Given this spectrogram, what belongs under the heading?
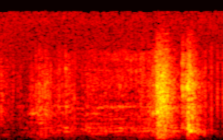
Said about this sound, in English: And so with the help of Jigger, one of Smiley's men, Pat and Terry were forced into the kitchen part of the tavern. There, a trap door in the floor was raised.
